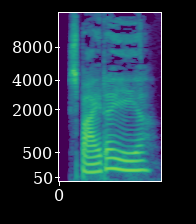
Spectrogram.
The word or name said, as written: spejderære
